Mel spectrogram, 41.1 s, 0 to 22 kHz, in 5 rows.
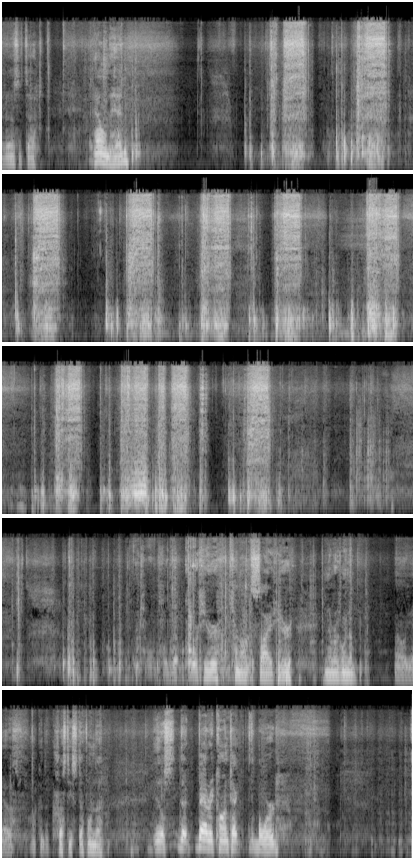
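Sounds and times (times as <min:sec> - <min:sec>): power drill bursts: 0:05.4 - 0:06.2, 0:07.0 - 0:07.8, 0:08.8 - 0:09.5, 0:10.7 - 0:11.3, 0:12.2 - 0:12.9, 0:13.6 - 0:14.3, 0:15.5 - 0:16.2, 0:17.5 - 0:18.1, 0:18.8 - 0:20.2, 0:21.3 - 0:21.9.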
